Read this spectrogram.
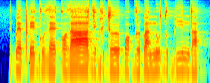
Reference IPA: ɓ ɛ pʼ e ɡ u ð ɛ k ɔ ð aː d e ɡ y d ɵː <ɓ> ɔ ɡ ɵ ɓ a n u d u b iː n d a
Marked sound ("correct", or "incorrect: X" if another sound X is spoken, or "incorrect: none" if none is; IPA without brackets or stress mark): correct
